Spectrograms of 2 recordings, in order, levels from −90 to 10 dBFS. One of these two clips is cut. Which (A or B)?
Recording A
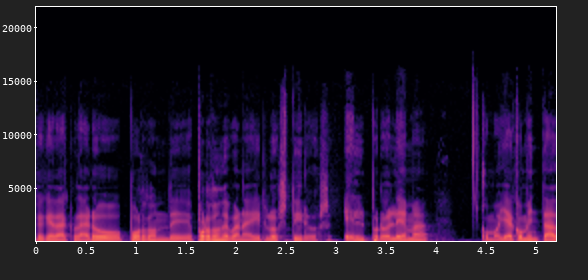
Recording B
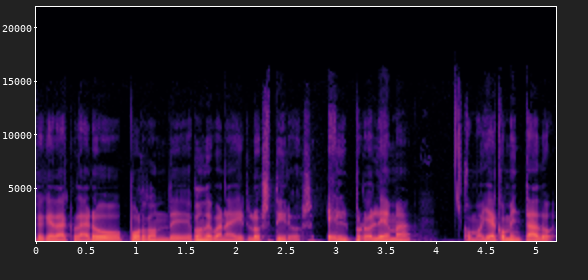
B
